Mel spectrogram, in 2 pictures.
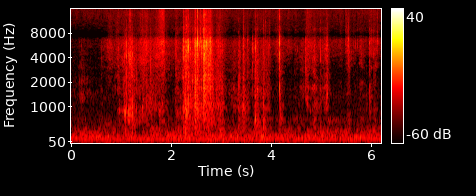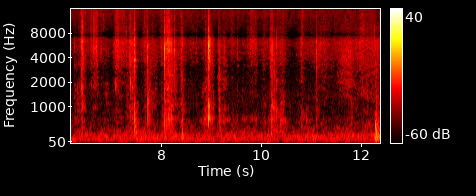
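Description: A mouthful of cornstarch being chewed, crunching and crackling with scattered sharp clicks, densest about two seconds in.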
